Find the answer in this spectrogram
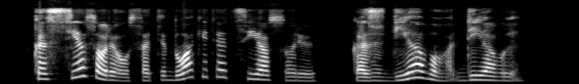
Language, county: Lithuanian, Kaunas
